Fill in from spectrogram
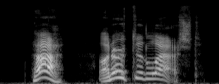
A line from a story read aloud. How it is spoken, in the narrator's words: Gonzales cried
